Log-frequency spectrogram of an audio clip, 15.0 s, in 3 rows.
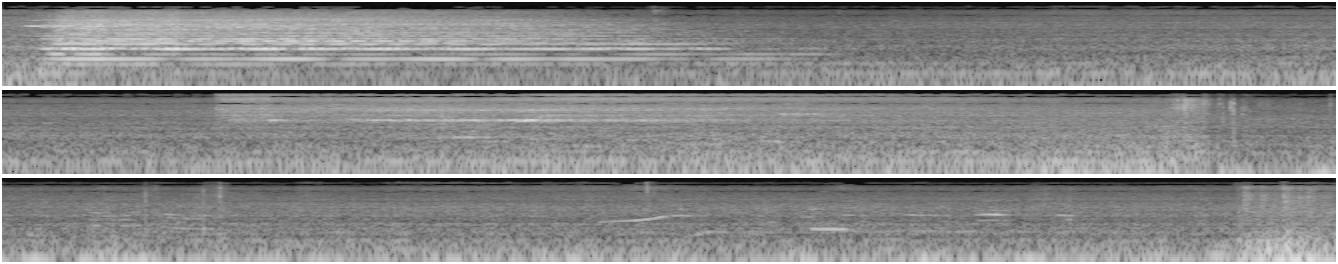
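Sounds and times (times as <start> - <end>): train coaches rumbling on track: 0.0 - 15.0
train horn: 0.1 - 3.2.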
